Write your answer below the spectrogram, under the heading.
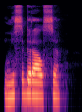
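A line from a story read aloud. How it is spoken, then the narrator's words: Stubborn grumble. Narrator (Russian): буркнул Володя, упрямо не глядя в монитор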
